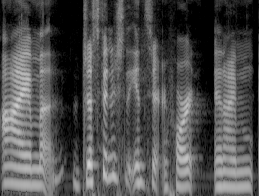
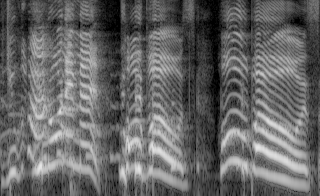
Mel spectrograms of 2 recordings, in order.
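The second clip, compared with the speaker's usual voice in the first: high, loud mock protest; hammed-up exasperated insistence; flustered correction; 8 semitones higher, 6 dB louder, slower than usual. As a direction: protest the slip, voice shooting up. Retold flustered correction to supervisor.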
